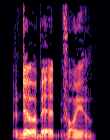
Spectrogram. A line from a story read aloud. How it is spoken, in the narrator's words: muttered Jack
